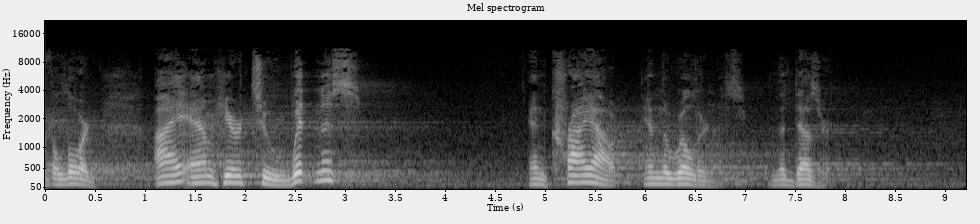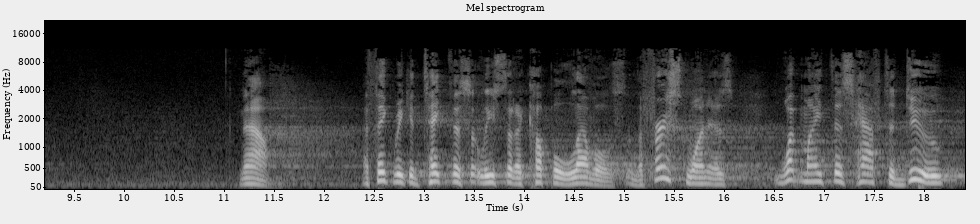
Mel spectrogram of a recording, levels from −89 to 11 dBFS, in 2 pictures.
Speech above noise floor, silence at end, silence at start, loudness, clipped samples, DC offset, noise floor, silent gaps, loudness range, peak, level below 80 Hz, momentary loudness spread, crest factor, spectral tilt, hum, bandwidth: 33 dB; 0 s; 0 s; -19 LUFS; under 0.1%; under 0.1%; -51 dBFS; none; 10 LU; -2 dBFS; -58 dBFS; 21 LU; 20 dB; -6.5 dB/octave; none; 11 kHz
